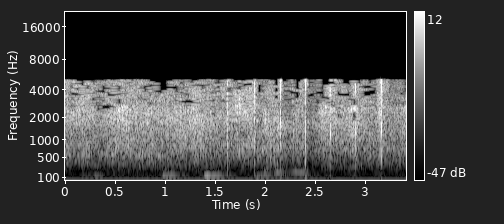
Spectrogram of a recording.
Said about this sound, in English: So I know you're tired of clapping, but I'm going to ask all of you that performed tonight, if you just stand up one more time, turn around, let us give you one more big round of applause.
